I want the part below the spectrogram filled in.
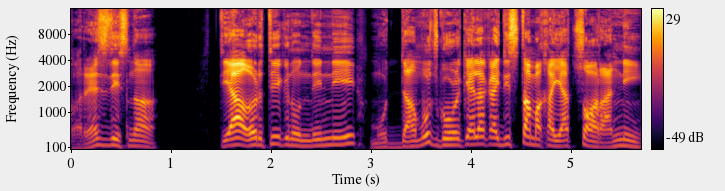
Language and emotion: Goan Konkani, angry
